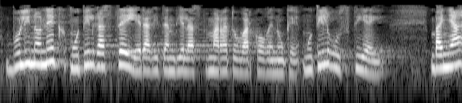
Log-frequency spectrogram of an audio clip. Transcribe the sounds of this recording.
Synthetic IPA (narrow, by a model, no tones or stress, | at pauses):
bulino̞ne̞kmut̪ilɣast̪e̞je̞ɾaɣ̞it̪e̞nd̪ie̞laːspemarat̪uβeaɾko̞ɣ̞e̞nuke̞mut̪ilɣust̪ie̞j | βajɲa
